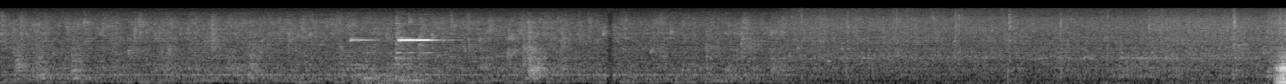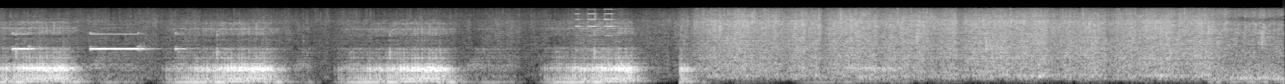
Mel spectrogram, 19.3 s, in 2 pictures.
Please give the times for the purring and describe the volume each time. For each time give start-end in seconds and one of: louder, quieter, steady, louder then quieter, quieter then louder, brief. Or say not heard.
not heard.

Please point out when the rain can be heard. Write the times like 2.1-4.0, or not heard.
0.0-19.2.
